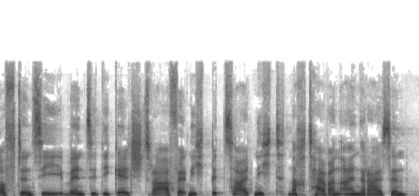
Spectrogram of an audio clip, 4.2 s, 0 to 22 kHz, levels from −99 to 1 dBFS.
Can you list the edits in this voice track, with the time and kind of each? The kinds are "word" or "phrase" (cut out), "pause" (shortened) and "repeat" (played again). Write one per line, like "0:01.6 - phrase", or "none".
0:01.9 - word
0:02.5 - word
0:02.9 - word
